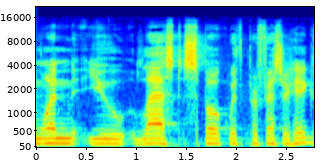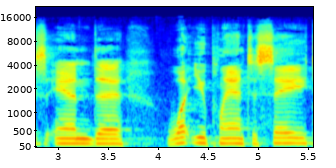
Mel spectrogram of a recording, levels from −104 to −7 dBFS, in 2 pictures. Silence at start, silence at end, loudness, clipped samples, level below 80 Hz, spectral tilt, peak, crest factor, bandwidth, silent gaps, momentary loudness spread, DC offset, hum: 0 s; 0 s; -30 LUFS; under 0.1%; -70 dBFS; -3 dB/octave; -12 dBFS; 20 dB; 16 kHz; none; 13 LU; under 0.1%; none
